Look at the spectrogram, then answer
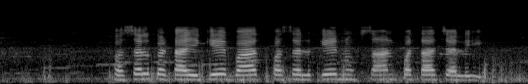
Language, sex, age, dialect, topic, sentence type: Bhojpuri, female, 36-40, Northern, agriculture, statement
